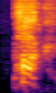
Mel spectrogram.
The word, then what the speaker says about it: Park: How do you say it? Puck. So without the R.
